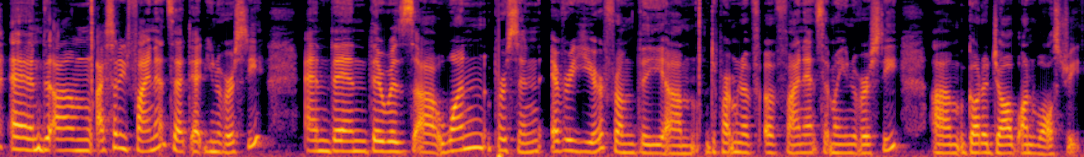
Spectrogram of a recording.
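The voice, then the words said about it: Canadian accent. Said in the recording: “I'm originally from Canada, as you may be able to tell from my accent.”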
